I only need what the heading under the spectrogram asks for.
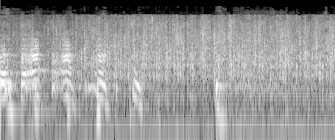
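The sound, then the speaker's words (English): A canned applause sound effect, a dense, steady wash of clapping that runs the whole time, with a voice talking over it during the first half. “Where's the applause?”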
